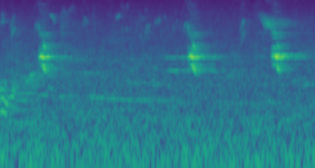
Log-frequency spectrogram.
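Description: A common raven gives three short, hoarse, speech-like utterances about a second apart, imitating the word "hola"; the background is quiet.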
